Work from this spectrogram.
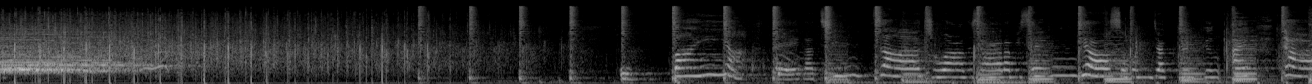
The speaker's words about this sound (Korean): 박수로 맞이해주세요!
